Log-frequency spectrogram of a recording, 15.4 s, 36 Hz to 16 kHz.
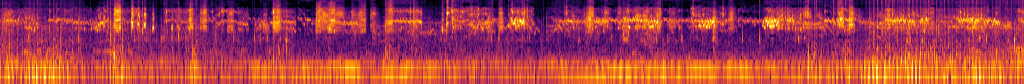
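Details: Pet budgerigar chicks aged 25 days beg continuously, a chorus of raspy high squawks about once a second for fifteen seconds, with faint low hum beneath.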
